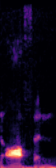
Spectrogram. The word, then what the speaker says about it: often: Remember that t is silent in often.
